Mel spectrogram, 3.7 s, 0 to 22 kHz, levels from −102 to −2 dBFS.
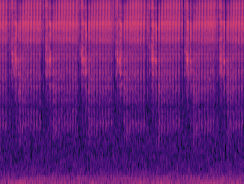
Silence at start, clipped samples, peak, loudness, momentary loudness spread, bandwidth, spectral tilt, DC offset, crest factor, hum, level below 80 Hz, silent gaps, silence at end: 0 s; under 0.1%; -14 dBFS; -30 LUFS; 1 LU; over 20 kHz; 1.5 dB/octave; under 0.1%; 20 dB; none; -62 dBFS; none; 0 s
